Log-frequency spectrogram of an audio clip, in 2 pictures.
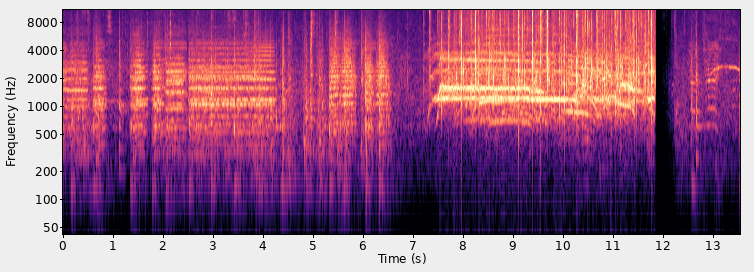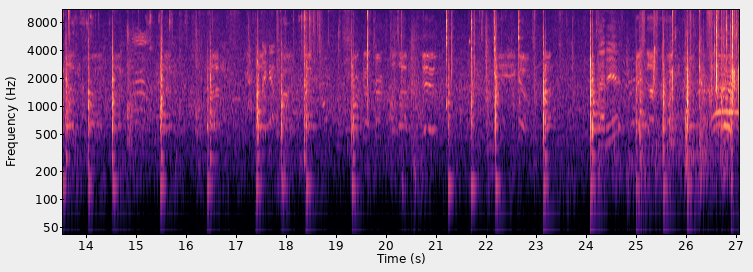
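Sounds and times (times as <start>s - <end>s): bass drum beating: 12.5s - 18.7s, 19.3s - 27.0s.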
